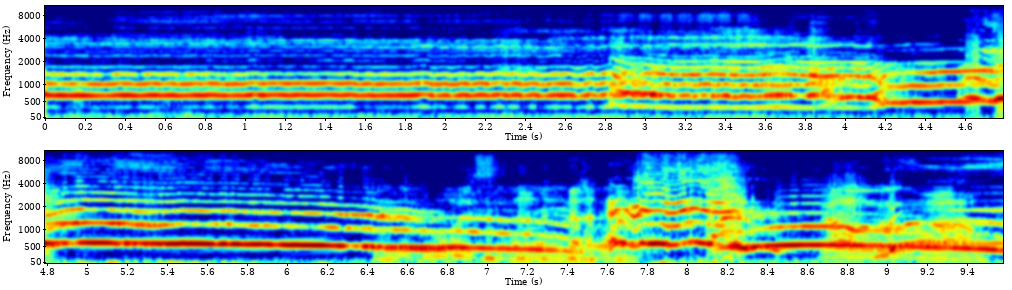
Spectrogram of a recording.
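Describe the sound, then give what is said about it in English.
A dog howls in long, loud, continuous wails, its pitch sliding and wavering up and down for about ten seconds, with no talking over it. “I had my predictions as to who might start howling in the middle of the show, and I got it wrong.”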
